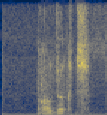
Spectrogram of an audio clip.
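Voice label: "product", Dutch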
